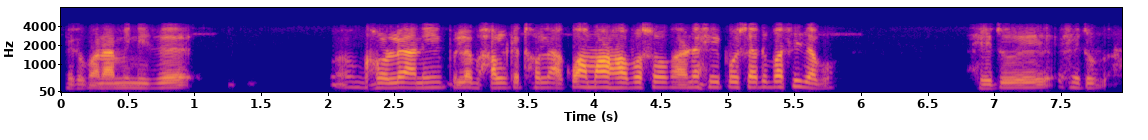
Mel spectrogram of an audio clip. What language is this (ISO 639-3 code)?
asm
